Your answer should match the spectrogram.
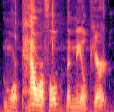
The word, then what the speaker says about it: Peart: And it's pronounced Peart, not Peart. – That's the Canadian Peart. That's the Canadian pronunciation there. – Yes, that's his correct pronunciation.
